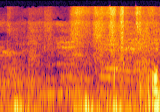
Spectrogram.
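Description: Rustling and small knocks of a phone being handled and moved around, with a soft, irregular rumble and a rise in rustle about halfway through.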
